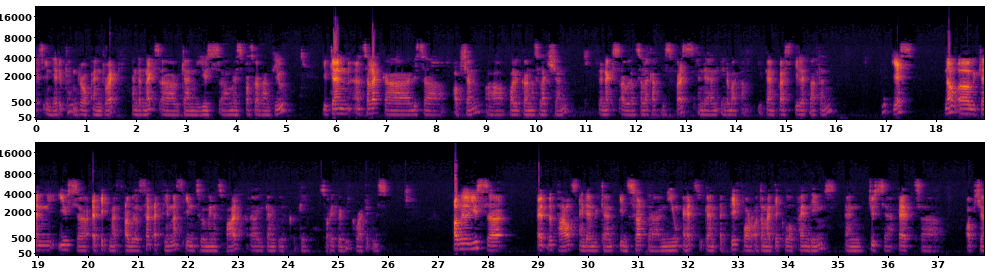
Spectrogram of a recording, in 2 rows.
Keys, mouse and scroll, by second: 1.7 scroll up 1, 4.6 click, 8.4 click, 15.3 Delete, 17.0 click, 24.1 click, 25.1 scroll up 1, 26.3-28.3 scroll down 1, 30.5 click, 31.5 scroll up 1.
